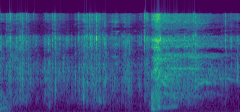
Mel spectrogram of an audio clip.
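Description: Clear plastic zip-lock bags crinkling as they are handled and pulled apart, louder for the last half second.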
